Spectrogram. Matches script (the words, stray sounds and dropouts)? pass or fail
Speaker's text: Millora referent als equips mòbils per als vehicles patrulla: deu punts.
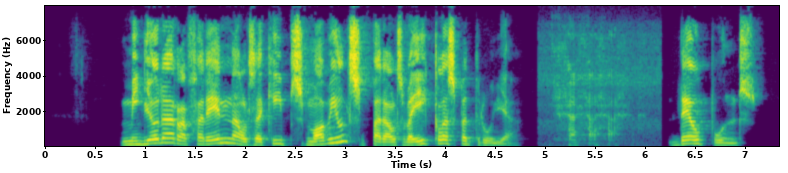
fail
